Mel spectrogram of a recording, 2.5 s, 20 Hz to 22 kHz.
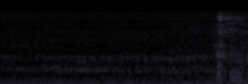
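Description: Mahindra 585 DI XP Plus tractor's diesel engine running steadily under load as the tractor climbs a sand dune.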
